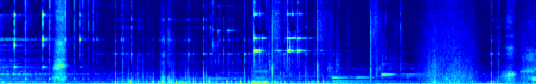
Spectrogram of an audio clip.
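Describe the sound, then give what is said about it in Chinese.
Glass marbles, one of them blue, clink against each other in a series of bright, sharp taps at an irregular rhythm, with a soft rustling background and a brief murmured voice. “这个玻璃珠是蓝色的，像小花的眼睛，我不喜欢。”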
